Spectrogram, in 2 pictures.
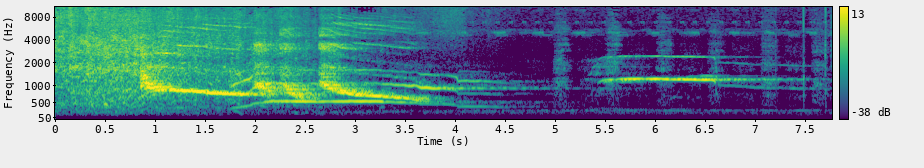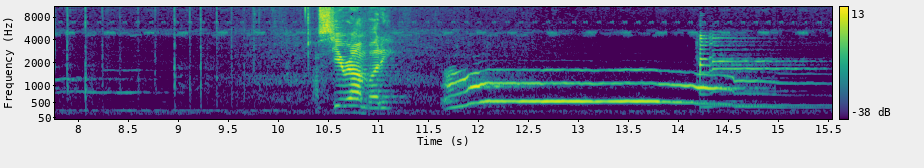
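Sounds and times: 
laughter: 0:00.0 - 0:02.1
person howling like a dog: 0:00.8 - 0:08.9, 0:11.6 - 0:15.2
speech: 0:10.6 - 0:11.8.

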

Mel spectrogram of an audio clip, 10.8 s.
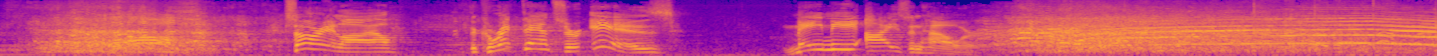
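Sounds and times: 
laughter: 0:00.0 - 0:02.2, 0:07.3 - 0:10.7
speech: 0:02.2 - 0:05.1, 0:05.9 - 0:08.2
game show siren: 0:08.0 - 0:10.7.

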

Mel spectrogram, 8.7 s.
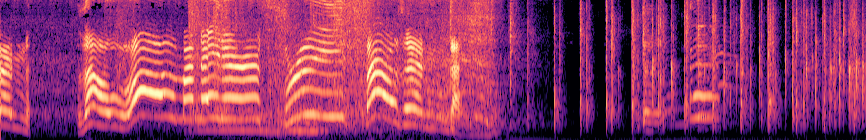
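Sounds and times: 
speech: 0:00.1 - 0:05.1
clapping: 0:05.1 - 0:08.6.

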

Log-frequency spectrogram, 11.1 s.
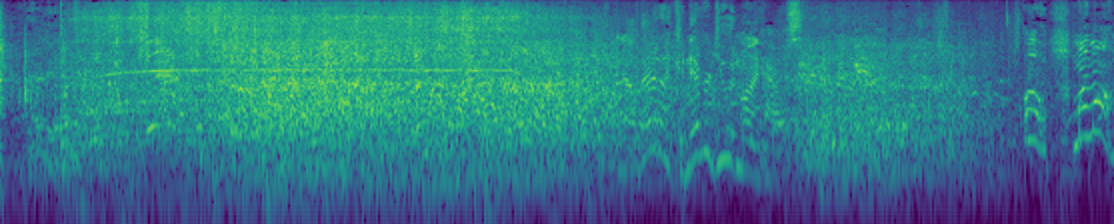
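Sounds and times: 
laughter: 0:00.0 - 0:10.5
blender running: 0:00.4 - 0:06.7.

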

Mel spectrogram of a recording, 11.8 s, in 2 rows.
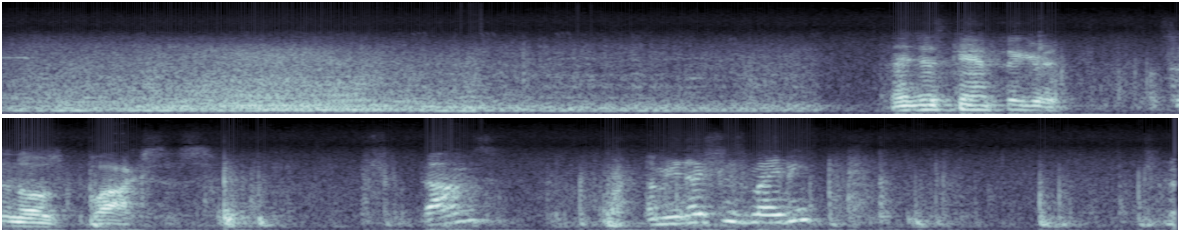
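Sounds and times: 
staff car driving past: 0:00.0 - 0:04.2
speech: 0:04.5 - 0:07.2, 0:08.0 - 0:10.2.

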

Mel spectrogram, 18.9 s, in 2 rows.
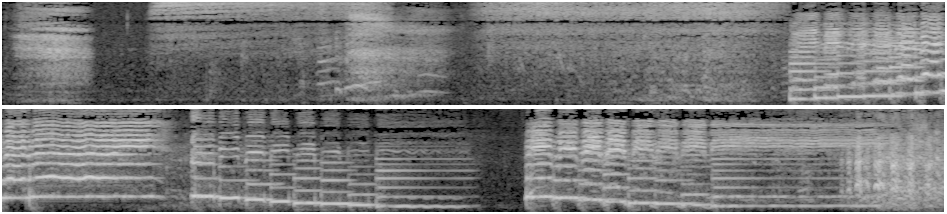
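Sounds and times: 
breath let out slowly through the teeth: 0:01.5 - 0:04.0, 0:04.7 - 0:07.8
laughter: 0:05.6 - 0:07.8, 0:17.4 - 0:18.8
person singing loudly: 0:07.9 - 0:11.2, 0:11.8 - 0:18.3.

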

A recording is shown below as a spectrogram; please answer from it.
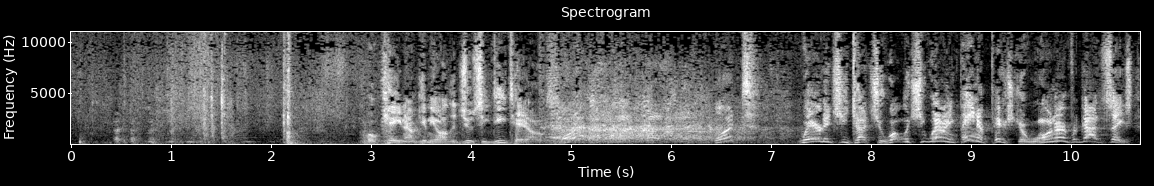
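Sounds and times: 
laughter: 0:00.4 - 0:01.4, 0:04.6 - 0:07.4
door being closed indoors: 0:01.4 - 0:03.1
speech: 0:03.0 - 0:05.3, 0:06.4 - 0:10.6.

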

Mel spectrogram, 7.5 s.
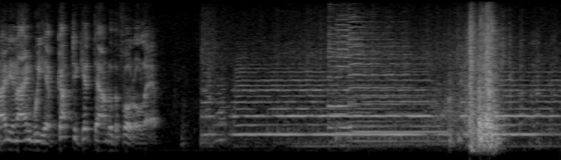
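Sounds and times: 
speech: 0:00.0 - 0:02.8
steady layered droning chord: 0:02.7 - 0:07.4
heavy door slamming shut: 0:05.8 - 0:07.3.

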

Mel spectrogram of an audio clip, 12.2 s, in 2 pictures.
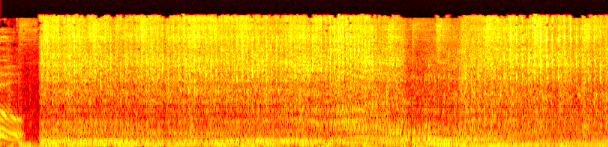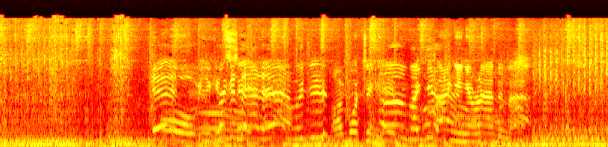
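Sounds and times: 
Mule utility vehicle engine racing round track: 0:00.2 - 0:12.1
speech: 0:09.6 - 0:12.0.

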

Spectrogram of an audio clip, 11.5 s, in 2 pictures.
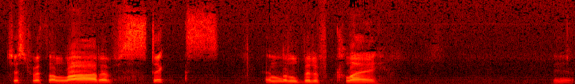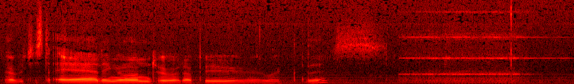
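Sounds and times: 
speech: 0:00.1 - 0:02.0, 0:02.6 - 0:03.9, 0:05.5 - 0:09.3
telephone ringing: 0:09.7 - 0:11.4.

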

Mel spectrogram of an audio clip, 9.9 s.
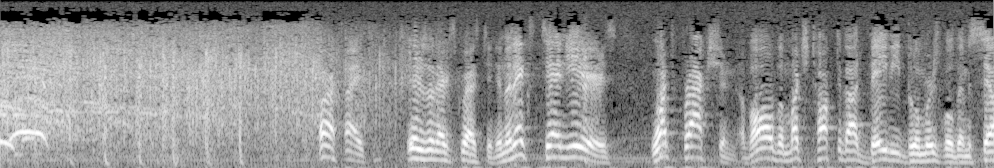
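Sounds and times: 
quiz show studio audience applause: 0:00.0 - 0:04.1
speech: 0:03.2 - 0:09.9.

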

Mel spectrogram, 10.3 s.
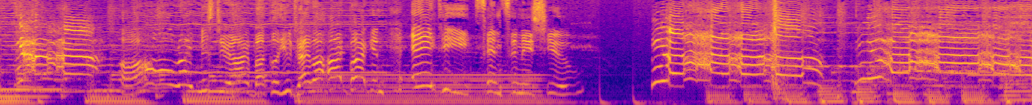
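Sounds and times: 
man screaming: 0:00.1 - 0:01.7, 0:06.5 - 0:10.3
speech: 0:02.6 - 0:05.9.

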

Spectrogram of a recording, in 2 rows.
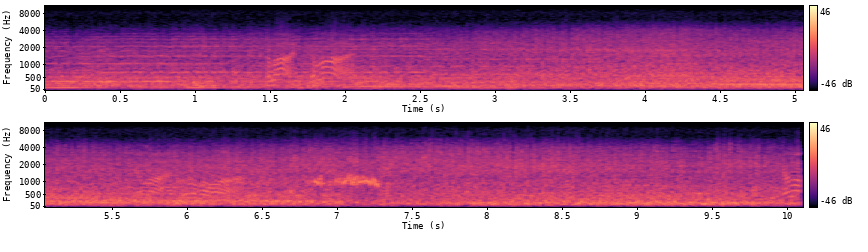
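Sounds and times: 
car pulling away along a street: 0:00.0 - 0:10.0
speech: 0:01.6 - 0:02.5.

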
